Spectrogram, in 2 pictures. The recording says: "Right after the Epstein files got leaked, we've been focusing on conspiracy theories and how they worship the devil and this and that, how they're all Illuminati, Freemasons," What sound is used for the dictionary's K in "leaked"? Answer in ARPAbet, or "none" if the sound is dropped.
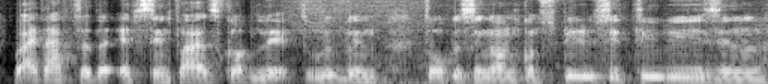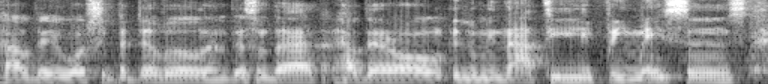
none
